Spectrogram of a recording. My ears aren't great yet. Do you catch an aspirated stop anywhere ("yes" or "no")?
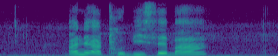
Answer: yes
